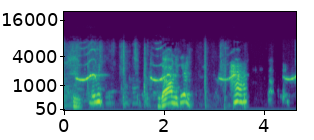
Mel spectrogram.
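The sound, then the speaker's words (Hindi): An Asian koel calls in the background with a few short whistled notes, partly buried under nearby conversation, with one clearer call rising up just as the talking pauses at the end. “कहीं पीछे से कोयल की बहुत मधुर आवाज आ रही है बहुत सुनने के लिए मिली है हाँ बहुत बहुत सुंदर लगा ये कोयल की मीठी मीठी आवाज सुनकर”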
